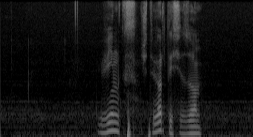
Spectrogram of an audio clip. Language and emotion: Russian, sad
